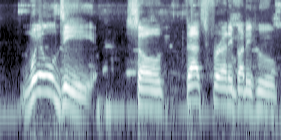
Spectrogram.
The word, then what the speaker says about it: Wilde: Germans obviously pronounce the not silent E because it's not silent for them. So it's Wildy.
